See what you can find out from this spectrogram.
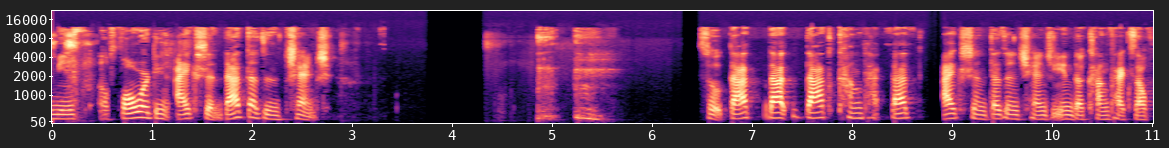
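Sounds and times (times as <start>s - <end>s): person clearing throat: 4.9s - 5.6s.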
